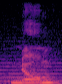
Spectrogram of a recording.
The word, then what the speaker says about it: gnome: be careful with this one you do not pronounce the first G and gnome it's just gnome as if there is no Jeep here they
